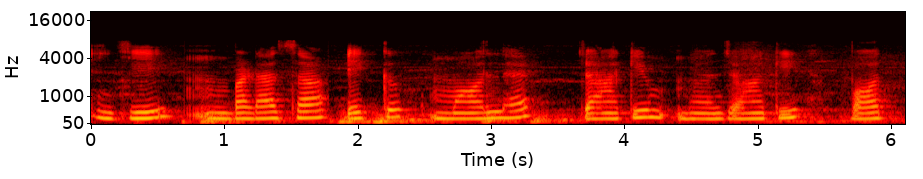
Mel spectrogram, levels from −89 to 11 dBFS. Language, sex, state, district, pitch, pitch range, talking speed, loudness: Hindi, female, Bihar, Gopalganj, 205 Hz, 200-220 Hz, 120 wpm, -30 LUFS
